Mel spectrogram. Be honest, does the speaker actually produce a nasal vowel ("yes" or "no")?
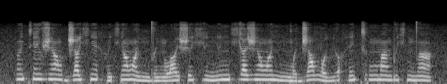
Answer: yes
